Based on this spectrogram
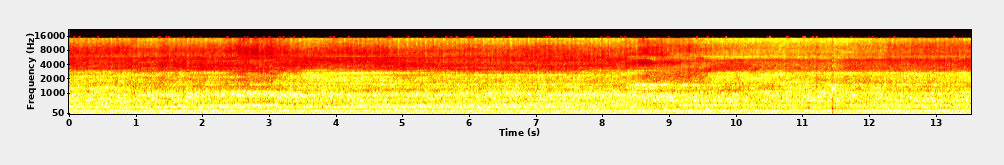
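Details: Diesel generator rated 3500 kVA during a load test: a loud, steady drone with a constant low hum and even tone under load, no knocks or surging.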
